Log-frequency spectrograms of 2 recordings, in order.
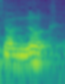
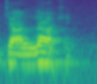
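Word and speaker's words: Locke: این چیز تلفظ فرانسویشه، تلفظ انگلیسیش جان لوک. لرد على دکارت، یعنی معمولا ایستان و عربا همینجور میمیسن، چون اویی که در ما مثلا آ تلفظ میکنیم یه شباهتی هم به او داره دیگه، عربا اینا رو غالبا به این صورت میمیسن، ولی تلفظ فارسی شایعش جان لاکه.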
